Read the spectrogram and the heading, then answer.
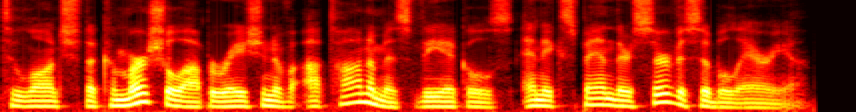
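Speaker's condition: No condition

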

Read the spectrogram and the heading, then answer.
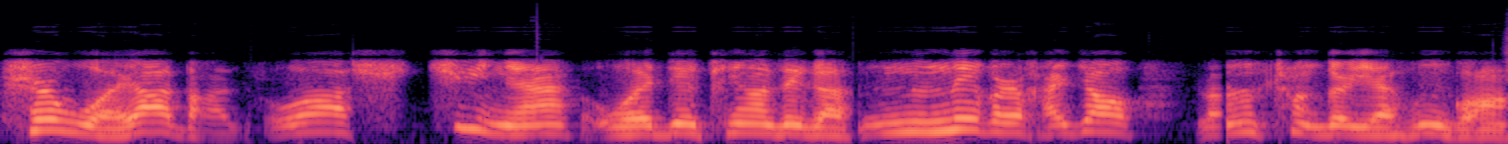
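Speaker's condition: Cerebellar atrophy; onset at age fifteen, possibly from brain trauma, now age 44, physically disabled; cannot care for self, relies on 76-year-old mother for eating, toileting, haircuts, worse than before; speech sounds different from ordinary people, self-described speech impairment, host hears it

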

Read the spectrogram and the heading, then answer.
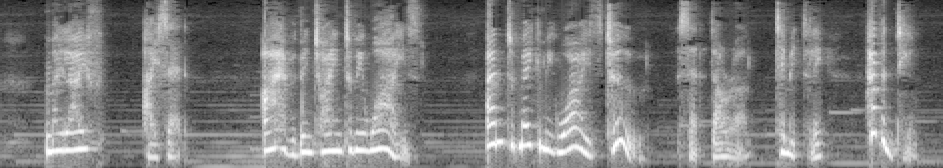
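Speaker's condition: No condition

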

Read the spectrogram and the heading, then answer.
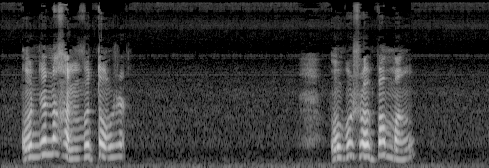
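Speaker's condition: Cerebellar atrophy, hereditary; cannot hold pen

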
